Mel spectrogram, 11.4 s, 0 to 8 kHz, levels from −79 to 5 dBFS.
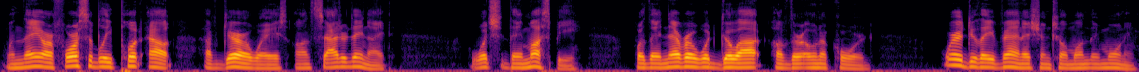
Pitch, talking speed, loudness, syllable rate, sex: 130 Hz, 160 wpm, -17 LUFS, 5.2 syllables/s, male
